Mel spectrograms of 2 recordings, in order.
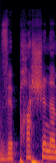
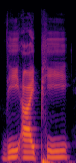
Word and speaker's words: Vipassana: I would recommend for chronic disease, chronic pain, to practice something called Vipassana meditation. It's spelled Vipassana. Two S's, V-I-P-A-S-S-A-N-A, Vipassana. But it's often pronounced Vipassana.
